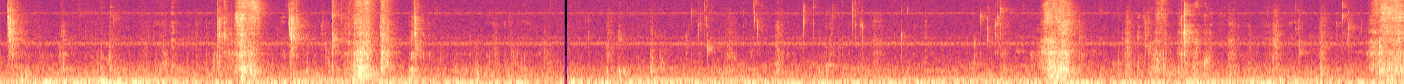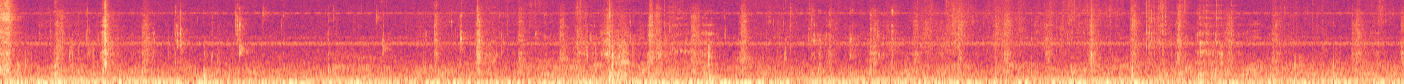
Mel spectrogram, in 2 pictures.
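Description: Close-miked chewing of butter chicken pieces with wet mouth clicks and lip smacks, broken by a few louder short slurps and sucks as food and fingers go to the mouth, about a dozen seconds apart. A steady low hum runs underneath.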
